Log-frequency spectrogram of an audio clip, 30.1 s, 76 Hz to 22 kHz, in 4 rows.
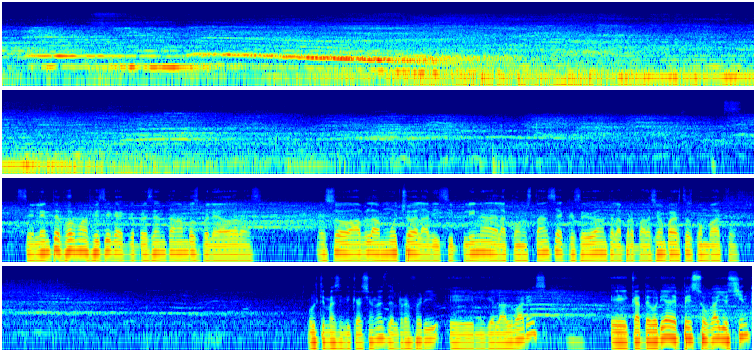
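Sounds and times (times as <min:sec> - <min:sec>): music: 0:00.0 - 0:11.7
crowd noise: 0:00.0 - 0:30.0.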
